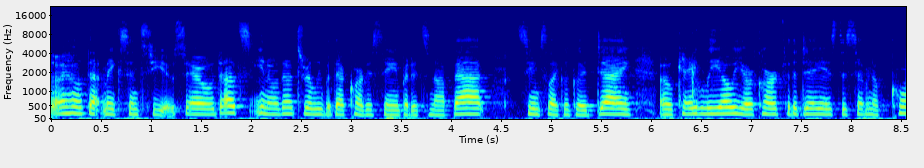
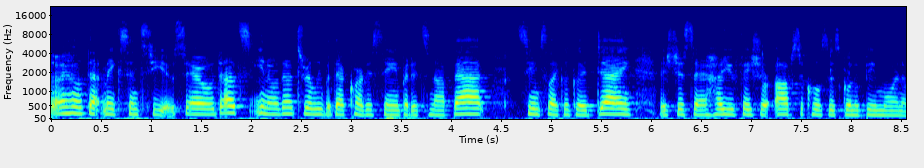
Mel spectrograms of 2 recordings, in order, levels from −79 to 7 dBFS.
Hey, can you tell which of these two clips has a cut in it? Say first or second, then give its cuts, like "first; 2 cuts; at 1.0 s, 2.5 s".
first; 1 cut; at 6.1 s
